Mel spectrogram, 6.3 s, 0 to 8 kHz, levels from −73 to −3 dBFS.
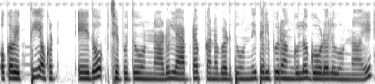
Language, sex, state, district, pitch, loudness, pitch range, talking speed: Telugu, female, Telangana, Mahabubabad, 210 Hz, -17 LUFS, 200-220 Hz, 115 wpm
